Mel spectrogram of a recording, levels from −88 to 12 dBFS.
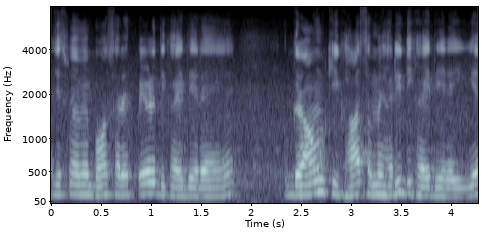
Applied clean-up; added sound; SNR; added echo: none; none; none; none.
